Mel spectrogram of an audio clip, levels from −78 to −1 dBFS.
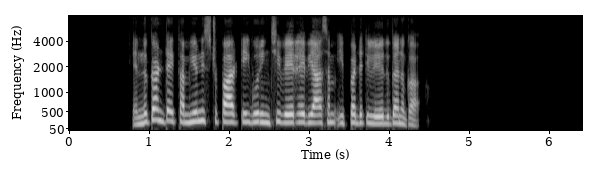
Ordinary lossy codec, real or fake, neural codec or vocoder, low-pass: none; fake; codec, 16 kHz, 0.8 kbps, ZipCodec; none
